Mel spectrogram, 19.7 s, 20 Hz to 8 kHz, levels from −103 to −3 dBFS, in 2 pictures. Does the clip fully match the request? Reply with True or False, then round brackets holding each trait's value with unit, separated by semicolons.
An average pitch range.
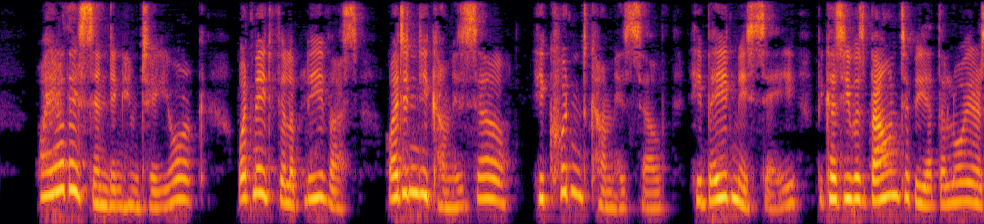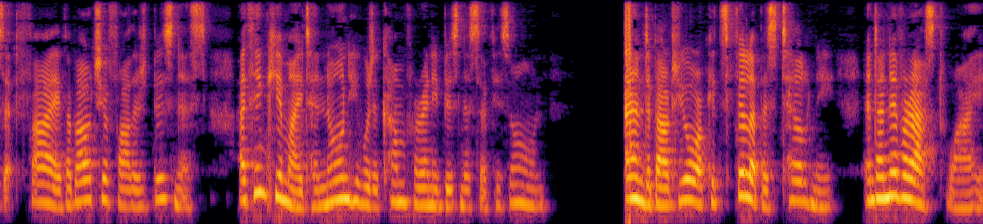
False (5.9 semitones)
